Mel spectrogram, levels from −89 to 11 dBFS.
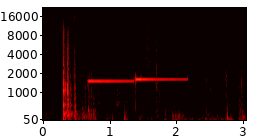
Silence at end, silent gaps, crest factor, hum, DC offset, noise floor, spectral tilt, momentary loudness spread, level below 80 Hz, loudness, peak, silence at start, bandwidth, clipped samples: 0 s; none; 26 dB; none; under 0.1%; -78 dBFS; -3 dB/octave; 11 LU; -76 dBFS; -53 LUFS; -30 dBFS; 0.25 s; 16 kHz; under 0.1%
